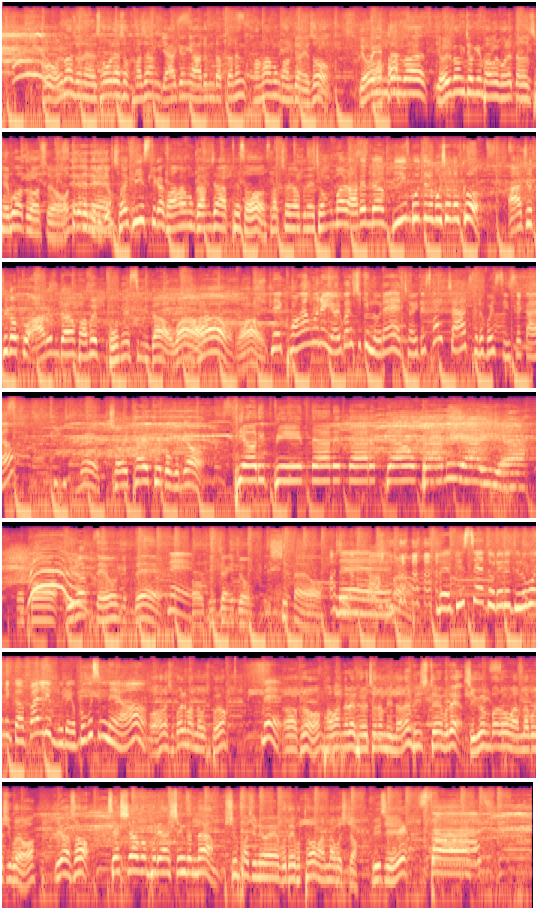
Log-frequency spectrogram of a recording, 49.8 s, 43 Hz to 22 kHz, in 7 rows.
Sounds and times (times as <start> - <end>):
Music of Asia: 0.0 - 49.8
Pop music: 0.0 - 49.8
Singing: 19.0 - 49.8.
